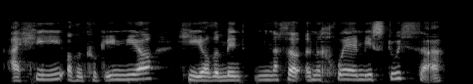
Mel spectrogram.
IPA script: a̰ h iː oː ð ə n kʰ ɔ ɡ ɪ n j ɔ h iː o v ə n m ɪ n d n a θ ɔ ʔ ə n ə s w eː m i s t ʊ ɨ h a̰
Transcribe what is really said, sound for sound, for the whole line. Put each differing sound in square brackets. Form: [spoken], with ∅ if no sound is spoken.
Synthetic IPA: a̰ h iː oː ð ə n kʰ ɔ ɡ ɪ n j ɔ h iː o [ð] ə n m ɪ n d n a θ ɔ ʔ ə n ə [χ] w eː m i s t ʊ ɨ [θ] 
